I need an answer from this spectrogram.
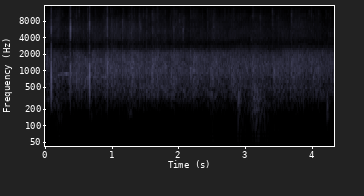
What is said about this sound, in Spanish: Si estás aquí por primera vez, este aplauso es para ti.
